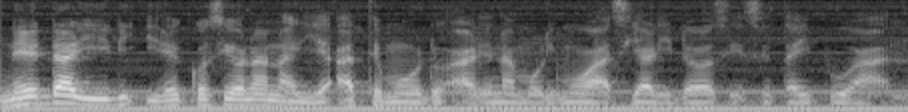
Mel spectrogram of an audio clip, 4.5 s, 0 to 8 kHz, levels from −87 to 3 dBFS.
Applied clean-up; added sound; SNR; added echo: none; Engine; 7 dB; none.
